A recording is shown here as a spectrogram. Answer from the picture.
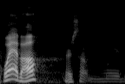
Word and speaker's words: Weibo: This like Chinese, I guess like social media website that they use, Weibo. Oh, Weibo. okay, yeah. I was like, what the fuck are you on about? I don't know. It's probably like Weibo or something weird like that.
